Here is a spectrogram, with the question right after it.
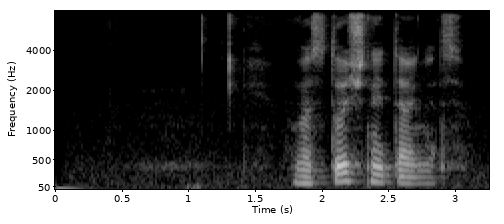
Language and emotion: Russian, neutral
